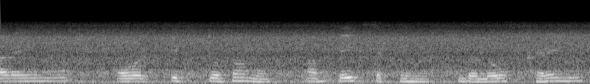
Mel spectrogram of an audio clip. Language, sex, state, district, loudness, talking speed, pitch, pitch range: Hindi, male, Chhattisgarh, Raigarh, -16 LUFS, 130 wpm, 145 Hz, 130-155 Hz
